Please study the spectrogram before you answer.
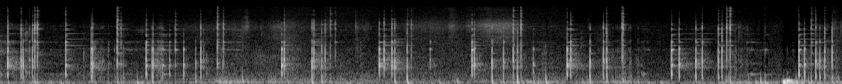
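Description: A flat, round, hollow silver aluminum lid held over the microphone is tapped and scratched with long nails. It makes a rapid, irregular series of short, bright clicks and light metallic ticks that die away almost instantly, over a soft scratchy texture. A duller low thump comes near the end.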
